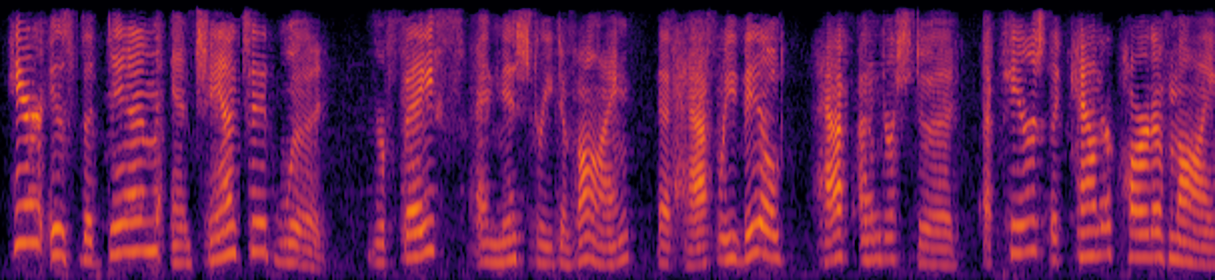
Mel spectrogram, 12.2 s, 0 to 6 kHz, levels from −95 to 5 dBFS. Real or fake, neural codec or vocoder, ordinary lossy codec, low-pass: fake; codec, 44.1 kHz, 3.4 kbps, Pupu-Codec; AAC, 24 kbps; 5.4 kHz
